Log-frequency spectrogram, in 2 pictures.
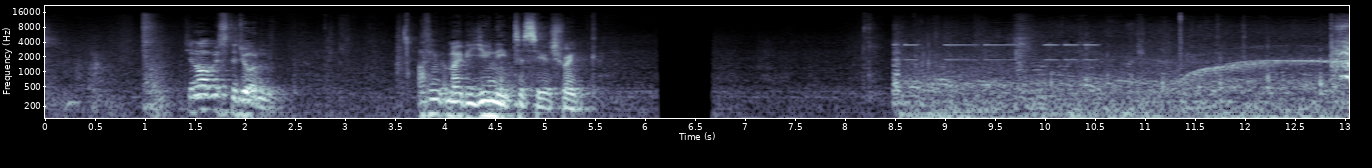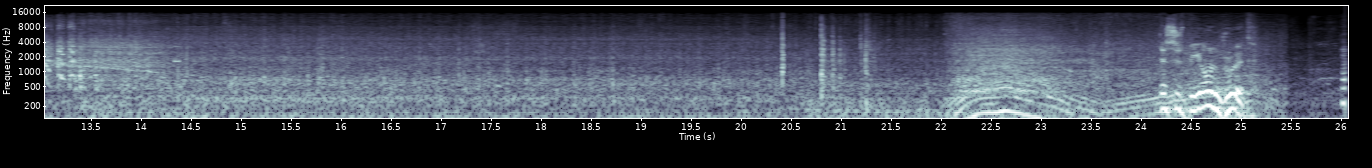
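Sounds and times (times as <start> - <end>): street background: 8.5 - 26.0
motorcycle engine starting: 12.8 - 25.5.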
